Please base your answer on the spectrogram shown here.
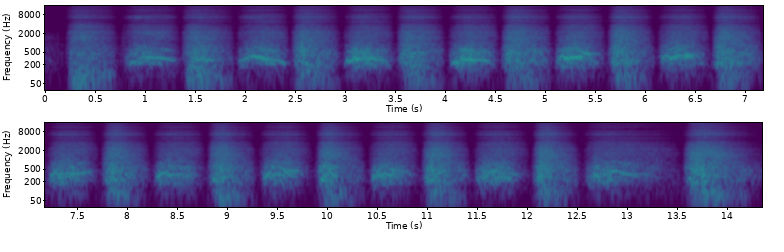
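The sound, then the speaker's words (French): Forceful rhythmic breathing through the right nostril during a yoga breathing exercise, with the left nostril held closed by a finger. Many sharp, evenly spaced airy pulses repeat at a steady, rapid pace with no talking. “Et sur une quinzaine de respirations, expirez et inspirez fortement avec la narine droite.”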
